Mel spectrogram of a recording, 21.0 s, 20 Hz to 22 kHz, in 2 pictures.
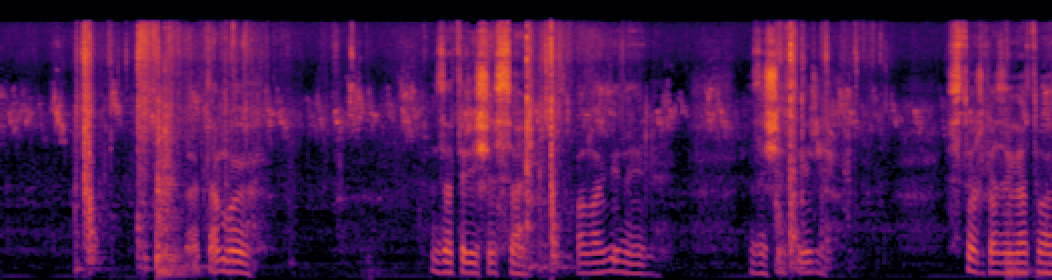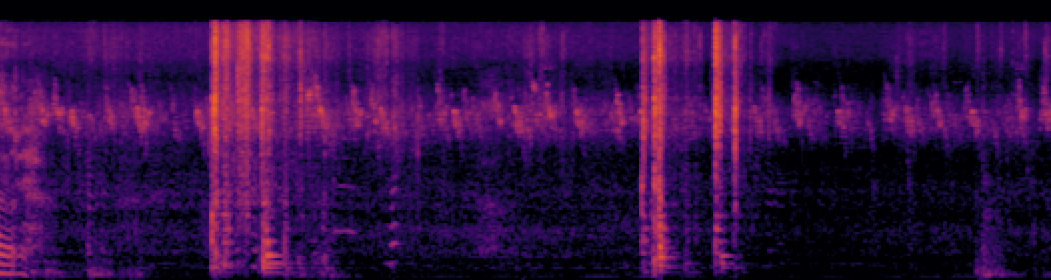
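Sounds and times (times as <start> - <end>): small birds chirping: 0.0 - 21.0
logs landing on log pile: 0.7 - 2.6, 5.1 - 5.9, 12.6 - 13.9, 16.9 - 18.1.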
